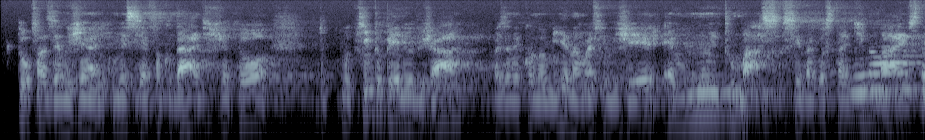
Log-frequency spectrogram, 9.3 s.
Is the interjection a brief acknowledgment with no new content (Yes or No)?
No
